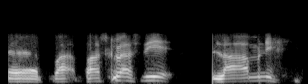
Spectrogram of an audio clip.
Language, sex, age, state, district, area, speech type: Manipuri, male, 60+, Manipur, Imphal East, rural, conversation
